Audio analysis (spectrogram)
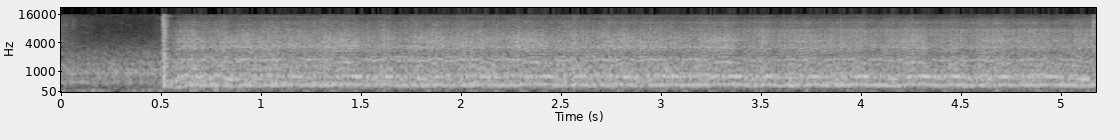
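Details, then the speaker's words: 1957 Viking truck abandoned over 50 years: the starter churns at an even, slightly wavering pace and the engine never fires. Compression reads about 70, with heavy blow-by; stuck rings or a worn-out engine are suspected. "so we know we're fighting an engine that has really low compression that could be due to it just setting up and having some stuck Rings"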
